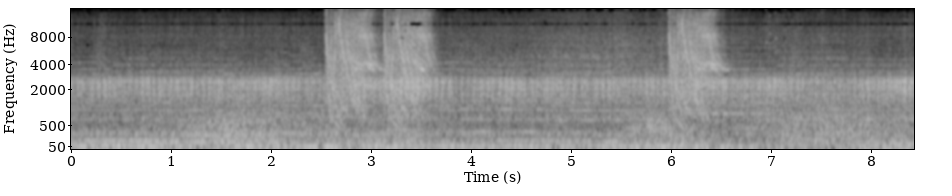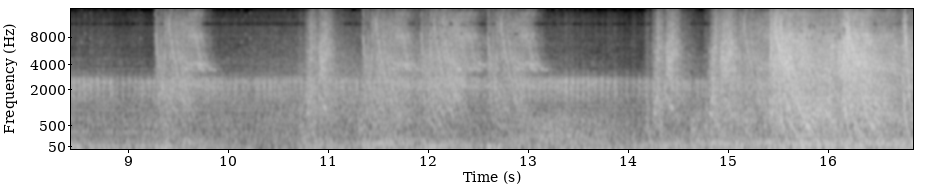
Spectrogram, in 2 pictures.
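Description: A spaceship's engine hums low and steady.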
